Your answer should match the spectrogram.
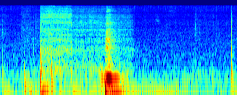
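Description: Embroidery floss being pulled through fabric stretched in an embroidery hoop: a click, then a soft rasping swish of thread through cloth lasting about half a second, ending in a dull knock about a second in.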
